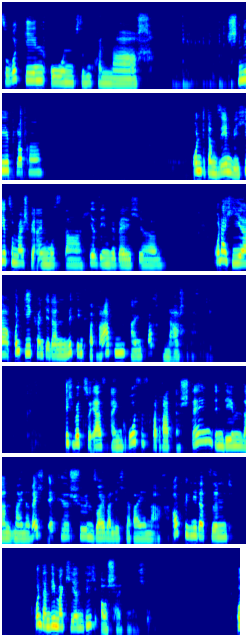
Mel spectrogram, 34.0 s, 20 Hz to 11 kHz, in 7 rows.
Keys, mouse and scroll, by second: 3.4-4.8 typing, 5.2 Return, 12.2 scroll down 1, 13.4 scroll down 1, 18.7 alt+Tab.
